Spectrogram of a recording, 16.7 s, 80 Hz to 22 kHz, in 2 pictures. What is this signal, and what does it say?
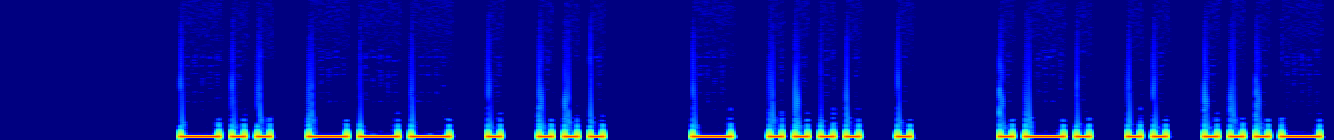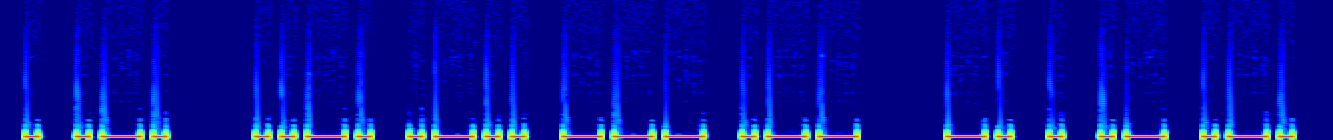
Morse code, heard as a keyed tone, about 14 wpm, 700 Hz. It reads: DOES THE RIVER FLOW NEAR
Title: Sentences from Top 1200 Words 15wpm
